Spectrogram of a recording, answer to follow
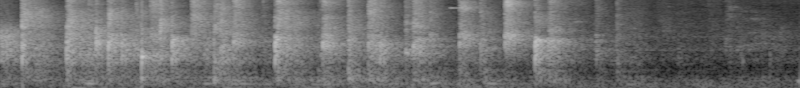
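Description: A small audience clapping, a dense patter of hand claps that dies away about three seconds in.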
